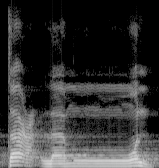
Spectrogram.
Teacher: Jadi bacanya yang benar adalah ta'lamun. Mun itu adalah mad arid lisukun, dibacanya panjang.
